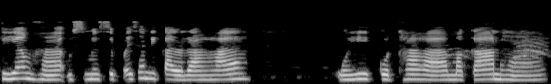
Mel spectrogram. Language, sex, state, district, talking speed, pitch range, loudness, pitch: Hindi, female, Bihar, Sitamarhi, 140 wpm, 220-250 Hz, -16 LUFS, 230 Hz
